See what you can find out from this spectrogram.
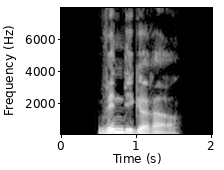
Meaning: inflection of windig: 1. strong/mixed nominative masculine singular comparative degree 2. strong genitive/dative feminine singular comparative degree 3. strong genitive plural comparative degree
- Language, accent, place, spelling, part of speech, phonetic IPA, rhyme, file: German, Germany, Berlin, windigerer, adjective, [ˈvɪndɪɡəʁɐ], -ɪndɪɡəʁɐ, De-windigerer.ogg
